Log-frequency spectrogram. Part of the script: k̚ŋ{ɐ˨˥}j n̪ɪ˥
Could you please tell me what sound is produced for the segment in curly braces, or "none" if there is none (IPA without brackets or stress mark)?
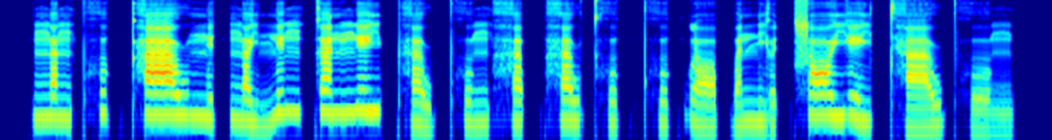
ɐ˨˩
